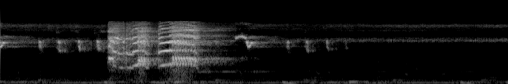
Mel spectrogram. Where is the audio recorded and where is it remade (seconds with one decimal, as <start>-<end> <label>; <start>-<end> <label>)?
0.0-1.3 remade; 1.3-2.0 recorded; 2.0-5.1 remade

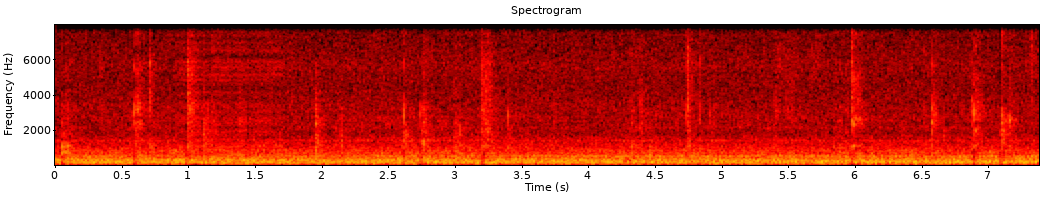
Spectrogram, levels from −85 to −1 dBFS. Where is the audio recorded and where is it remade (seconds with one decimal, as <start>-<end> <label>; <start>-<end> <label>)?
0.0-0.9 recorded; 0.9-1.7 remade; 1.7-7.4 recorded

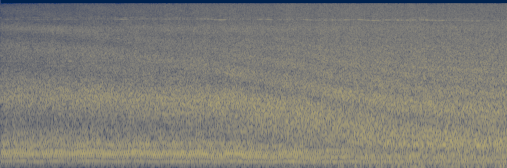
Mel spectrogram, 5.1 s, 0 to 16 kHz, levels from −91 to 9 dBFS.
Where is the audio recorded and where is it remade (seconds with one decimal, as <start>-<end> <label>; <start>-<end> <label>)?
0.0-5.1 recorded

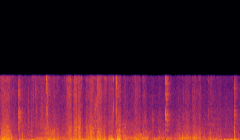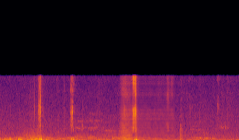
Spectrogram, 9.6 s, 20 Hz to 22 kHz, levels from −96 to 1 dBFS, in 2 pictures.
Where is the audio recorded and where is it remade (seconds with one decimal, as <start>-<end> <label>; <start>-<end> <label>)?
0.0-7.2 recorded; 7.2-8.3 remade; 8.3-9.6 recorded

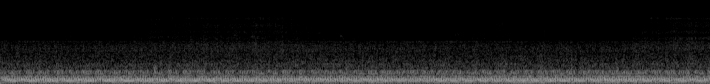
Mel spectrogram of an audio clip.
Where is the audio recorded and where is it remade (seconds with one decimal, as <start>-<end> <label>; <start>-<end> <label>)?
0.0-7.1 recorded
